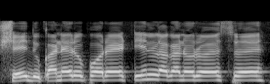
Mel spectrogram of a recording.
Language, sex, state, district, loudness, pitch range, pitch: Bengali, male, Assam, Hailakandi, -12 LUFS, 195-200 Hz, 195 Hz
